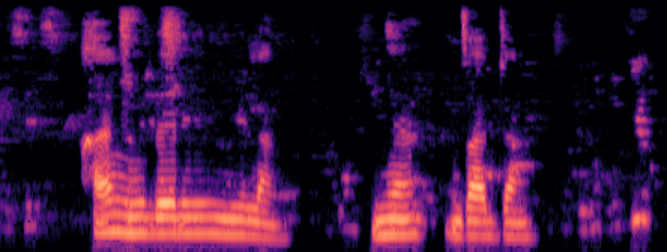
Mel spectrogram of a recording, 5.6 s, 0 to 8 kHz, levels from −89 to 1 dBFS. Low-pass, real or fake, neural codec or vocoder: 7.2 kHz; real; none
